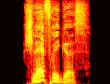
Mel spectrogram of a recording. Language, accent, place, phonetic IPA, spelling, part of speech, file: German, Germany, Berlin, [ˈʃlɛːfʁɪɡəs], schläfriges, adjective, De-schläfriges.ogg
- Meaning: strong/mixed nominative/accusative neuter singular of schläfrig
